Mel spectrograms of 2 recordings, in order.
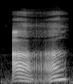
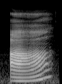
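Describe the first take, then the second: First: The pitch drops very low, then barely rises. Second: The pitch rises quickly from low to high. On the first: "가장 낮은 음까지 내려갔다가 살짝 올릴락 말락" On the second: "낮은 음에서 높은 음으로 단숨에 확 끌어당기듯"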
